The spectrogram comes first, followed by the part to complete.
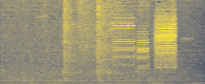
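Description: Cartoon machine sound effects over background music: a short high electronic beeping a little past the middle, then a brief spray-like hiss near the end.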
